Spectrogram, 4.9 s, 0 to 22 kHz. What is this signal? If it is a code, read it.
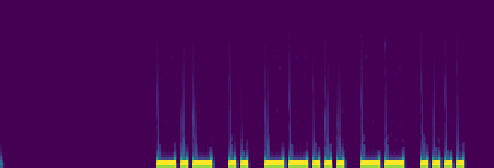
Morse code, heard as a keyed tone, about 20 wpm, 700 Hz. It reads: KI7MH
